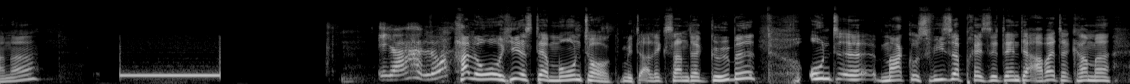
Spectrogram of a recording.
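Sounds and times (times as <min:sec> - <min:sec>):
speech: 0:00.0 - 0:00.6, 0:03.8 - 0:11.2
telephone ringback tone while calling: 0:01.2 - 0:02.2.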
